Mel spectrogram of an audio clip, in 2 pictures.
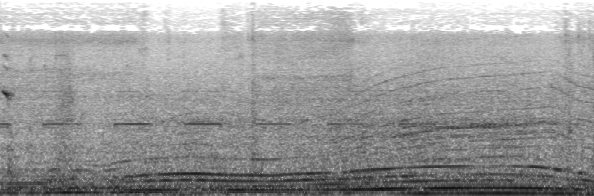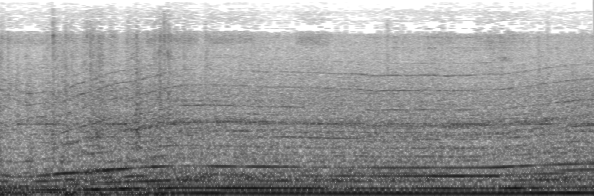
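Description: A truck drives past on a dirt road.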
